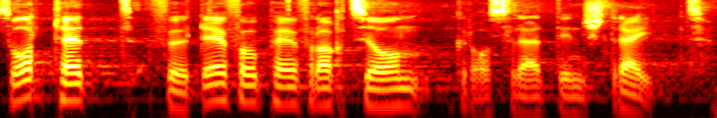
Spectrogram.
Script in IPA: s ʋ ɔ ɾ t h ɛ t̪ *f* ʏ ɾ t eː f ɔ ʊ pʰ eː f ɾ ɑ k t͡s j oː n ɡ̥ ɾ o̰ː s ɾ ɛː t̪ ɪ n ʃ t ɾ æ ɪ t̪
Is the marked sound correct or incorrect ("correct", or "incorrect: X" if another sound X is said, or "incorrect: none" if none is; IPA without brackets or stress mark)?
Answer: correct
